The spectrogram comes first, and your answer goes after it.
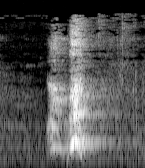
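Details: Labrador Retriever named Lyca, during a leash walking training session in Bangalore, gives one short bark with a tonal, whine-like edge, lasting about half a second, followed by quiet.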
